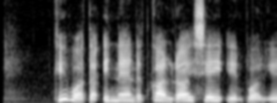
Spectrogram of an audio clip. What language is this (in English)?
Kalenjin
